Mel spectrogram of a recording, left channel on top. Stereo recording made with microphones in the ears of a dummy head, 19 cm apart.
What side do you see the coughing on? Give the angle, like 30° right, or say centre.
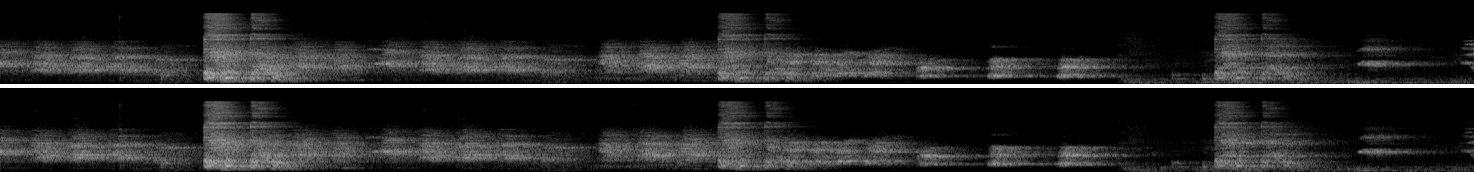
centre.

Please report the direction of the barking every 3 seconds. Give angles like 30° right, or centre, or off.
40° right, 20° right, 10° left, 40° left, 50° left.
